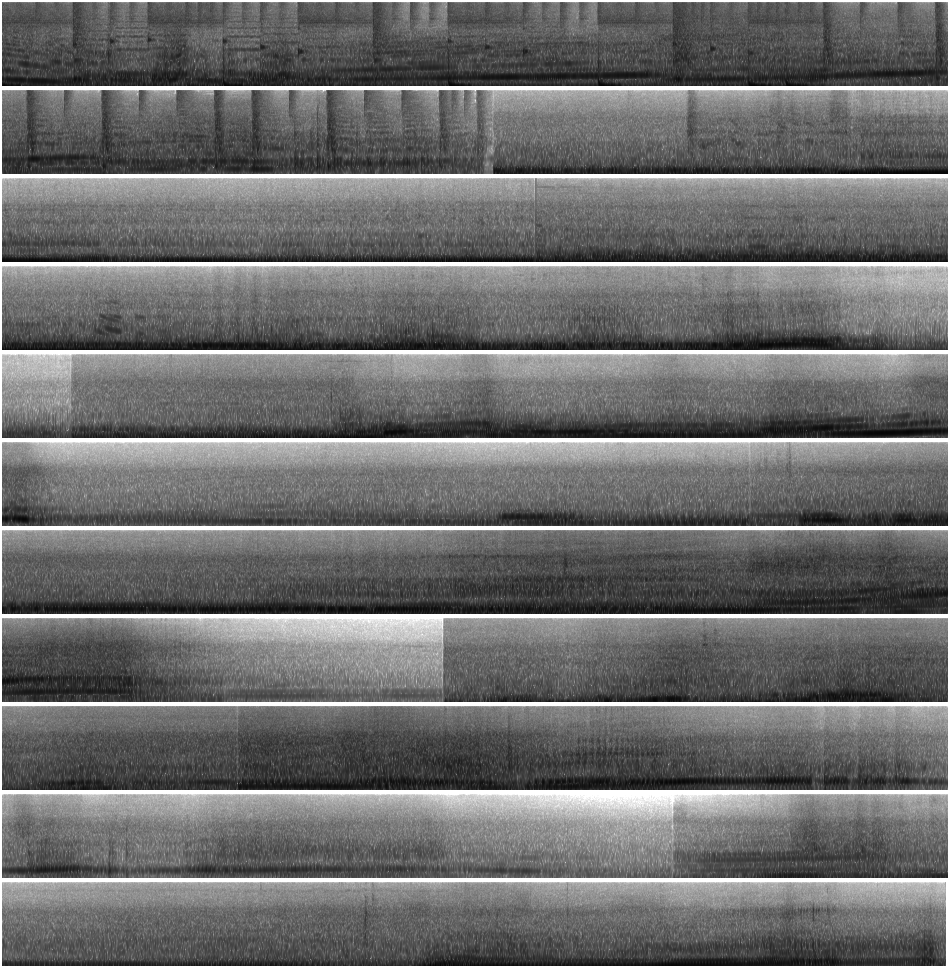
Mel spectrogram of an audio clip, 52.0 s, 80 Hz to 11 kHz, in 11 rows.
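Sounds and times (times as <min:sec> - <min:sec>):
electronic music with sweeping effects: 0:00.0 - 0:07.2
sports car engine revving: 0:00.0 - 0:24.2, 0:26.1 - 0:52.0.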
